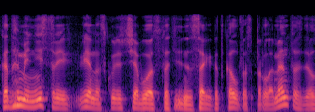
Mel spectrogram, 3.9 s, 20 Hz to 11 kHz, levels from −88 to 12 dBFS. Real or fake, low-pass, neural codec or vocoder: real; 7.2 kHz; none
